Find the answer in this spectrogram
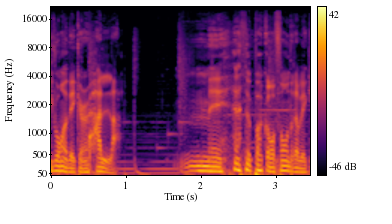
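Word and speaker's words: hallå: y vont avec un allah mais ne pas confondre avec le dieu islamique parce que ça se prononce pas du tout de la même façon ça ressemble beaucoup plus à la salutation hawaïenne aloha enfin en norvège on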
